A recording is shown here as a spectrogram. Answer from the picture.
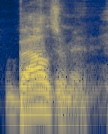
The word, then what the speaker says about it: Bowserman: Wait, how do you say your last name? Oh my God, I'm like an idiot. – Bowserman. – Yeah. I was going to call you Bowerman for a second there.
